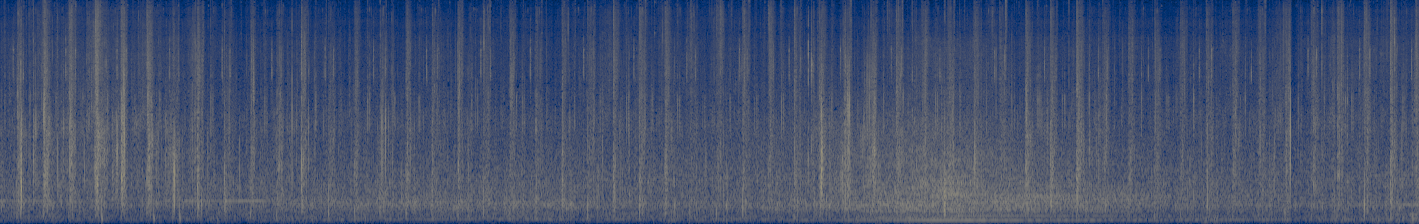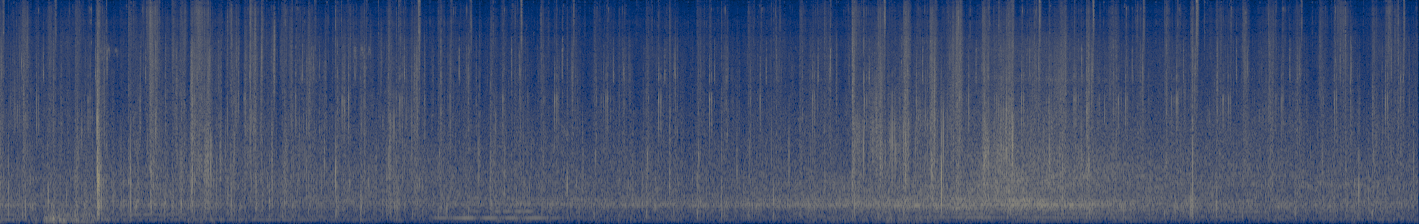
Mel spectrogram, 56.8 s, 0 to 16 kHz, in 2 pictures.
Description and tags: Walking1 gravel
A recording of a walk on a gravel path at the old soccer field in Golden Gate Park Ca. USA.
Thanks to all who enjoy and or use this recording. jcg
ambient, crunch, feet, field-recording, foley, foot, foot-steps, footstep, footsteps, gravel, sound-effects, step, steps, walk, walking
